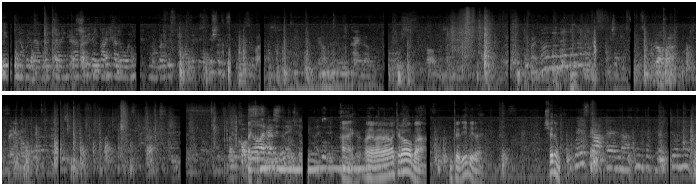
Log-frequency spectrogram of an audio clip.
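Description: Several women and men talk and chat close by.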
